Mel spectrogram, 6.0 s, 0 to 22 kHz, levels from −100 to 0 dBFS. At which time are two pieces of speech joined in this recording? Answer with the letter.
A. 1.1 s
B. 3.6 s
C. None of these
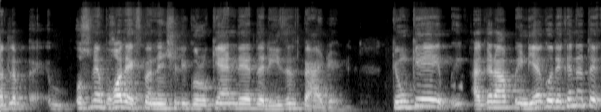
C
